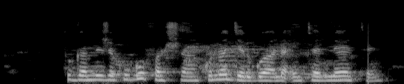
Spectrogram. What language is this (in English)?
Kinyarwanda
